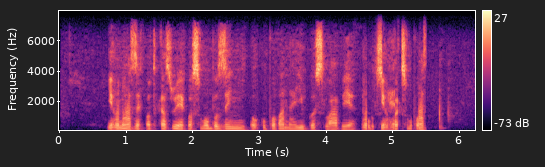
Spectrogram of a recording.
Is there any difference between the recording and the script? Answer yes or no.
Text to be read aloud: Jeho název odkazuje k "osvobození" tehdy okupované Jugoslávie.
yes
